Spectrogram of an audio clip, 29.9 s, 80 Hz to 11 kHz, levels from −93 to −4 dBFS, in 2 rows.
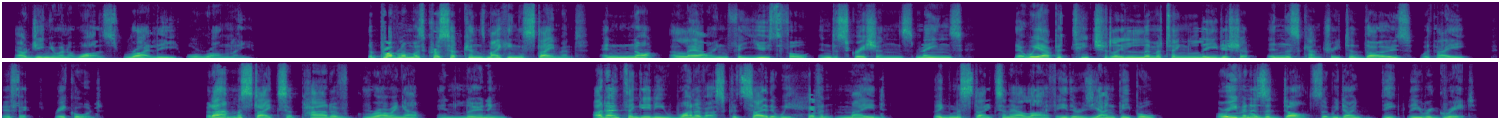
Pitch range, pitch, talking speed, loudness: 115-155 Hz, 135 Hz, 155 wpm, -32 LUFS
